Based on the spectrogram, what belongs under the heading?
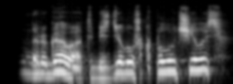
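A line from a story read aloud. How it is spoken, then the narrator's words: Smirking. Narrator (Russian): хмыкнул тот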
